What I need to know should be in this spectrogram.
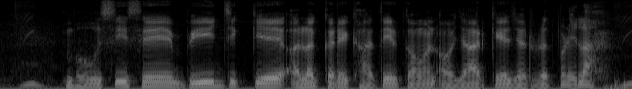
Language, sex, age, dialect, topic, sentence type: Bhojpuri, male, 18-24, Southern / Standard, agriculture, question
